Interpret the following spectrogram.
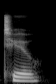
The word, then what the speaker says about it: tu: Mispronouncing tu as su is a common mistake, so pay close attention to the vowel sound it's like tu.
